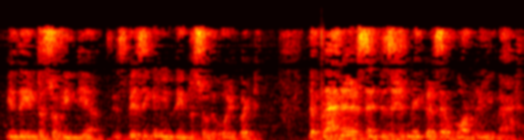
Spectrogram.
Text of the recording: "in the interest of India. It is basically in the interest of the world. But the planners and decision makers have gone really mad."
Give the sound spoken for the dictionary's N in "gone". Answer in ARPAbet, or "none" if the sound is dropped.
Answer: N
